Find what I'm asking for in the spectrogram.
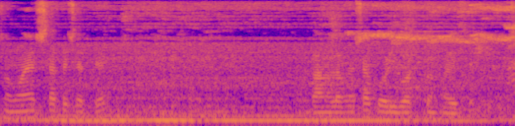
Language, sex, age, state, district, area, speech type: Bengali, male, 18-30, West Bengal, Uttar Dinajpur, urban, spontaneous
